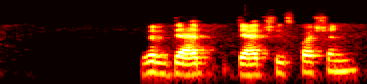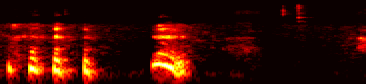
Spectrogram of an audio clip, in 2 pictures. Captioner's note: laughs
